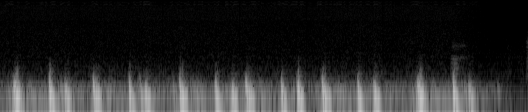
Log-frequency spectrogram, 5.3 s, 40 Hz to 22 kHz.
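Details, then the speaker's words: Normal apical pulse heard with a stethoscope diaphragm placed about 2 inches below the left nipple, toward the center of the chest: paired lub-dub sounds, roughly 80 to 90 per minute, counted for one minute to check rate and rhythm. "adjust the position of the diaphragm until you can hear the heartbeat clearly then begin to count the heartbeats for one minute each ldub sound is one beat"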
